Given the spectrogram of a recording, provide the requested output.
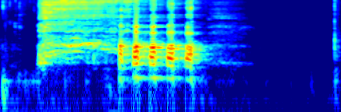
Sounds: Laughter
